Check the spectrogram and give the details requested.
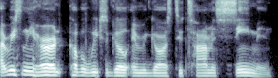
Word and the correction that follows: Steeman: No, Steeman. That rhymes with Seaman, which I didn't even know about this right there.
